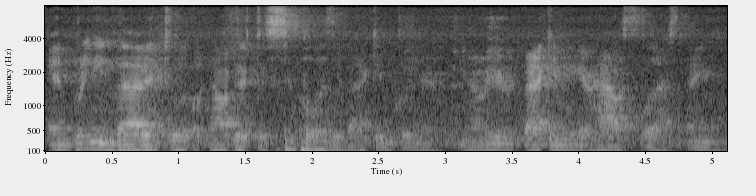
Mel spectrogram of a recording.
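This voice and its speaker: Low-pitched and fast, a man from Portugal presents informally as a designer, yet hesitates and repeats words as he hunts for phrasing. He is heard in an indoor event space with heavy echo. The live hall recording is distant, roomy and noisy.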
